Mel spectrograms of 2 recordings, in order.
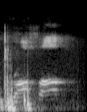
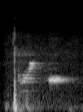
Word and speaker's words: Breithaupt: Breithaupt. Breithaupt. No, it's actually Breithaupt. Breithaupt. The son is right, but it's not. Breithaupt.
